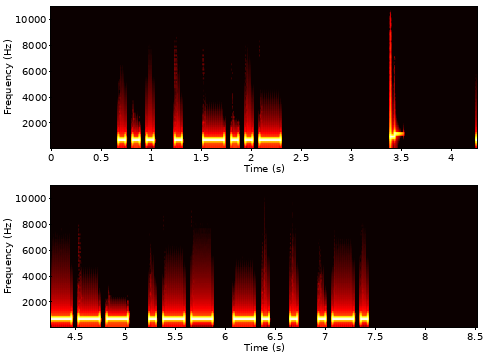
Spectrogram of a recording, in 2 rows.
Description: Morse code, heard as a keyed tone, about 17 wpm, 700 Hz. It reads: SEX OWNER
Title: Sentences from Top 1600 Words - New Word Drill Alt - 17wpm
